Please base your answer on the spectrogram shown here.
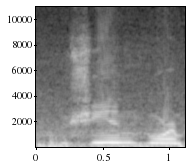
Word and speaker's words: Lucien Morin: All right, we are at Lucian Morin Lucian Morin Park. That's how you pronounce it.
